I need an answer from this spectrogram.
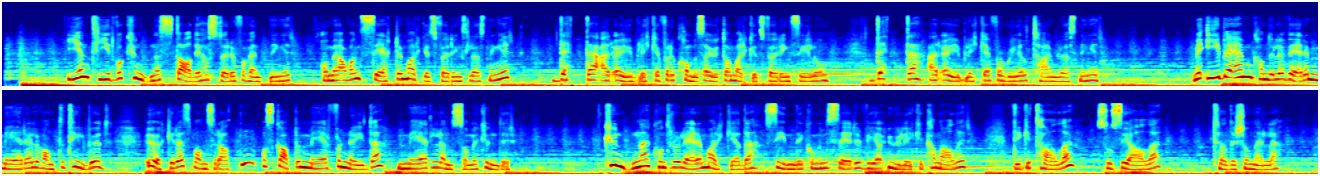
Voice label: Corporate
